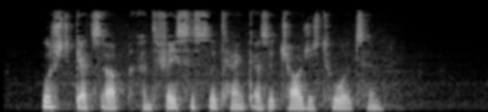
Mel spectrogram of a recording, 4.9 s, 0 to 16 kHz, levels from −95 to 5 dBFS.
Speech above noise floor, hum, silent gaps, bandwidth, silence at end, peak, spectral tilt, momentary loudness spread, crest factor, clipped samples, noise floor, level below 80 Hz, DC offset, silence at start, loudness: 50 dB; none; none; 11.5 kHz; 1.05 s; -2 dBFS; -5 dB/octave; 8 LU; 20 dB; under 0.1%; -70 dBFS; -62 dBFS; under 0.1%; 0.45 s; -21 LUFS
